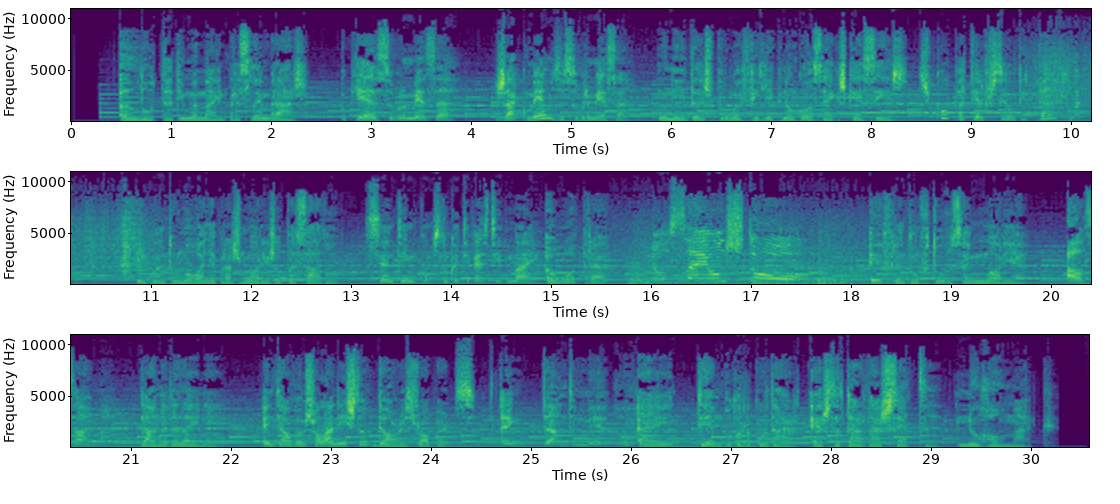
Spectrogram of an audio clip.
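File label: Portuguese Brazil, female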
